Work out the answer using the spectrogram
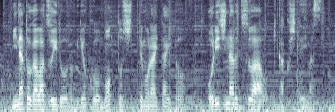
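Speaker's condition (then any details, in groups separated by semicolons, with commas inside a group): No condition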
